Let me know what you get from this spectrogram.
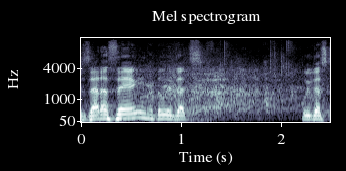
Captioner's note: audience laughing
